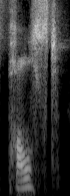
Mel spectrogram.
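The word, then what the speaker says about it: POLST: on the screen the pol st you're gonna hear that commonly pronounced as pulsed stands like Jill said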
